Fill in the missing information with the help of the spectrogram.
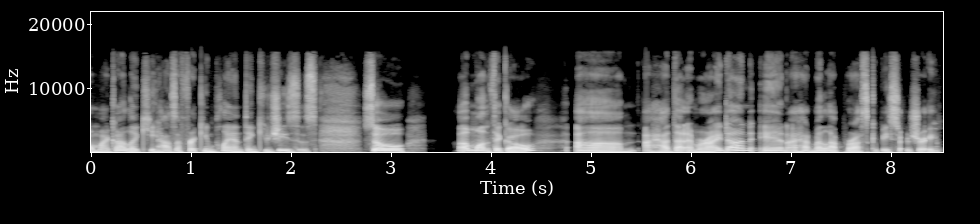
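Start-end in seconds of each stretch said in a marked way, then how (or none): none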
